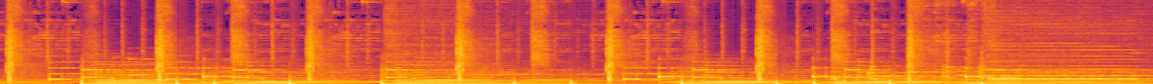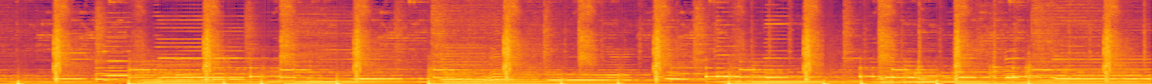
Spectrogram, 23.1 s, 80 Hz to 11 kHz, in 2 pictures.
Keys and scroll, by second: 0.0-2.7 typing, 4.4 Return.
